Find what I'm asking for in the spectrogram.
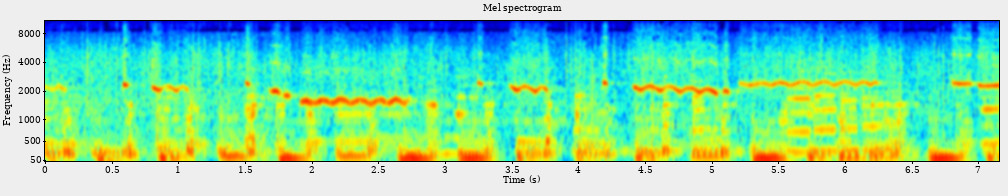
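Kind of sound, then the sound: artistic whistling performance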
